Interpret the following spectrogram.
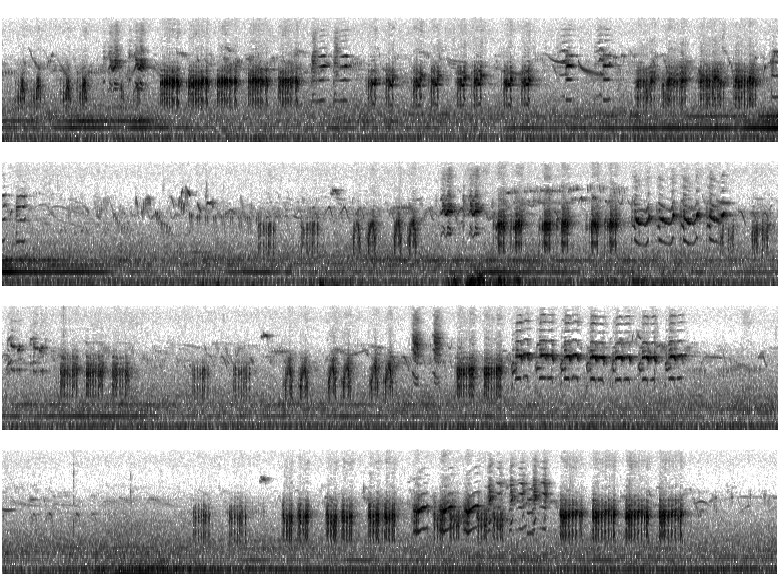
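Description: A chorus of frogs croaking: rattling calls in bouts of a second or two, repeated again and again with short pauses between.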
